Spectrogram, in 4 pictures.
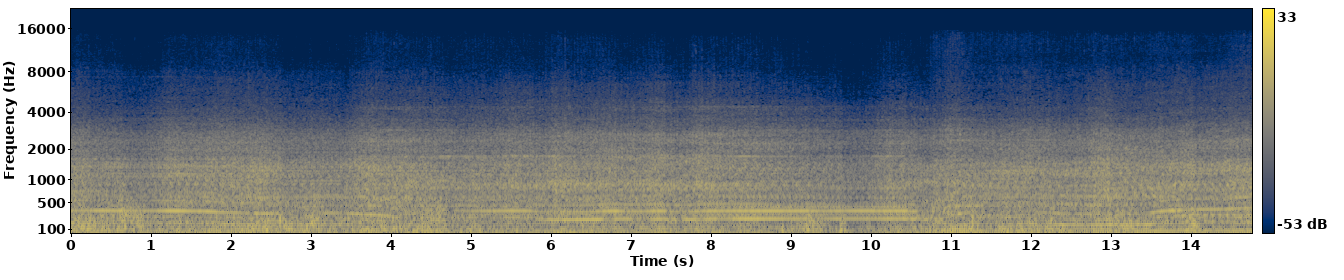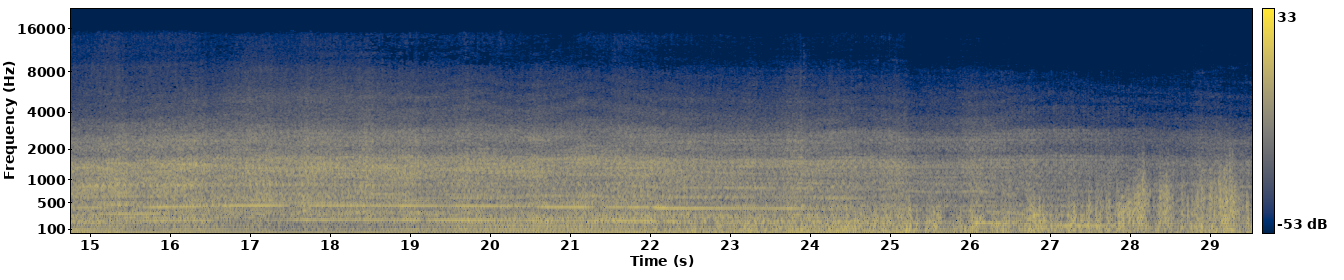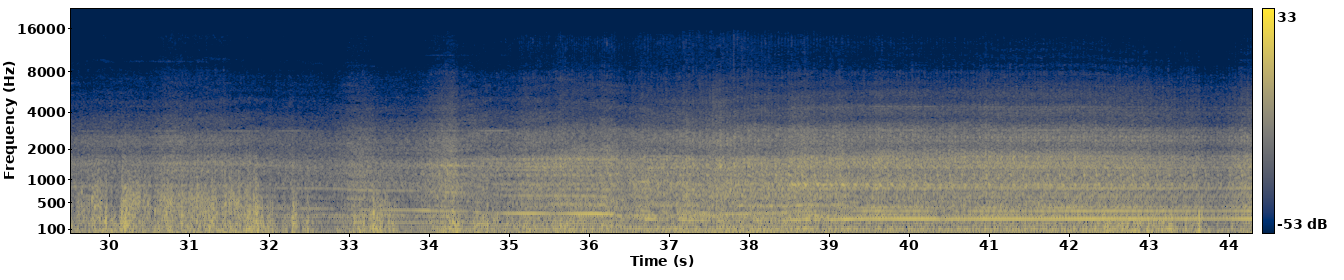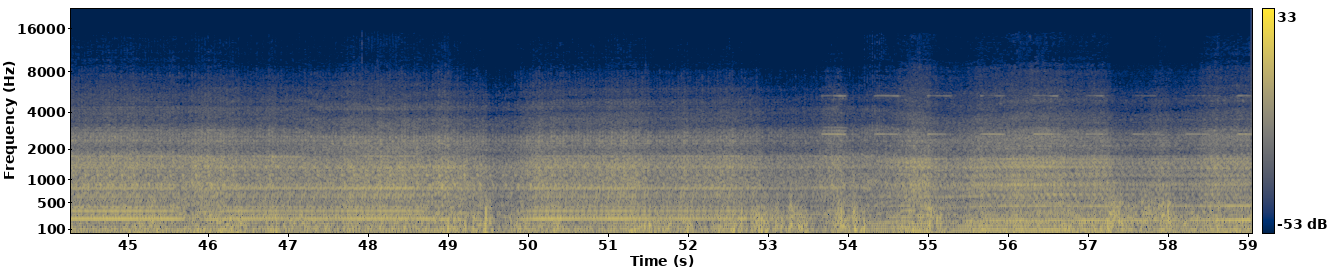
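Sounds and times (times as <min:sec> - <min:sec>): telehandler engine running: 0:00.0 - 0:59.0
reversing alarm beeping: 0:53.7 - 0:59.0.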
